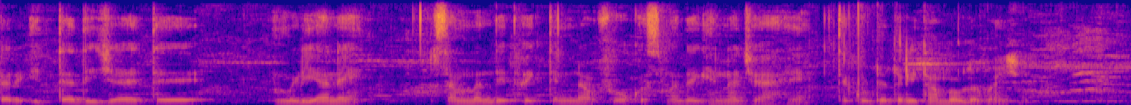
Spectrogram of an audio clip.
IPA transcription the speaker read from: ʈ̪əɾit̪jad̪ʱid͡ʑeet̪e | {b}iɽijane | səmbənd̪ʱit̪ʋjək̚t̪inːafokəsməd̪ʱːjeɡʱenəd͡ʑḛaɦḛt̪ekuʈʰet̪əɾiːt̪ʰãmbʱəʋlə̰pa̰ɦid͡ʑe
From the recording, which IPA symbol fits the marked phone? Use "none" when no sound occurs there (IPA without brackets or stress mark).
m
